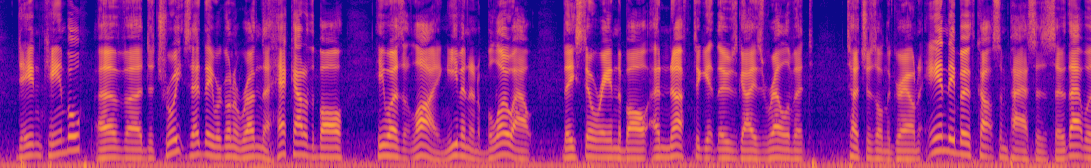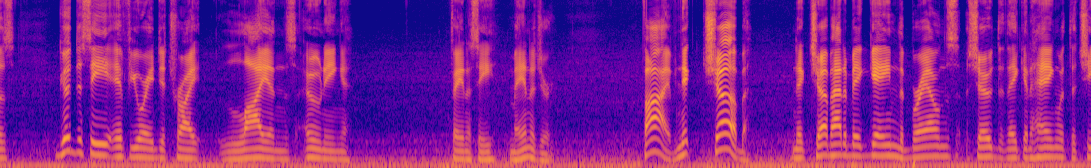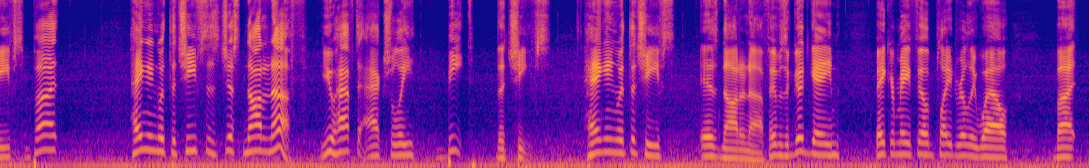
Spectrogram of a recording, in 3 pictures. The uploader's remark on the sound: hop in the car with me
